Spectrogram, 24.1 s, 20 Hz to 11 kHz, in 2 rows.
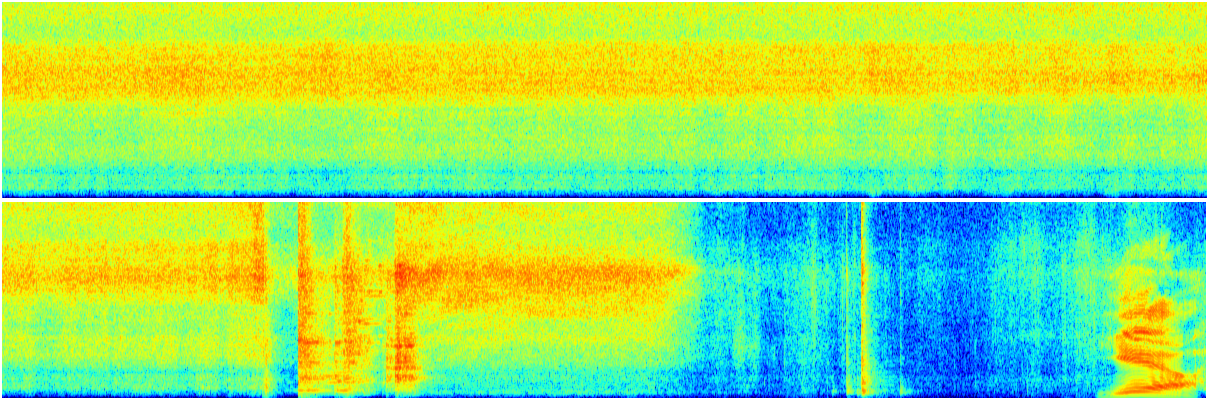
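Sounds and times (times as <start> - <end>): hiss of steel plate cutting: 0.0 - 19.2
loud metal clanks: 15.0 - 16.3.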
